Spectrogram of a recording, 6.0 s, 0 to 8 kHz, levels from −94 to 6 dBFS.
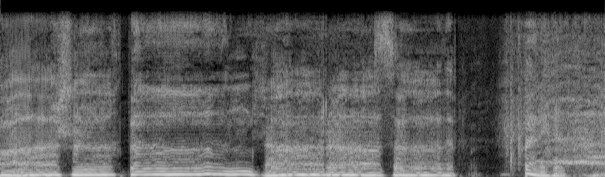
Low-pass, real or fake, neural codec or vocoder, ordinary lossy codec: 7.2 kHz; fake; codec, 16 kHz, 8 kbps, FreqCodec, larger model; none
